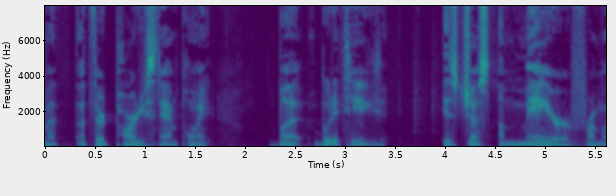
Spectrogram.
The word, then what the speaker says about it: Buttigieg: Of the new people, and even this, I think his name's pronounced Buttigieg.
